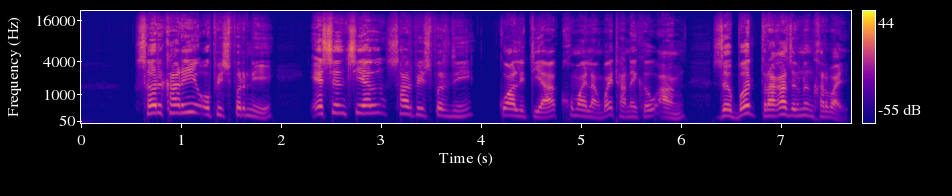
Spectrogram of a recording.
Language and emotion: Bodo, angry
